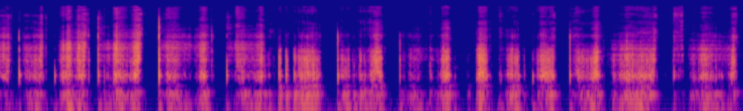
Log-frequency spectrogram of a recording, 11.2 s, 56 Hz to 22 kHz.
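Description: Fingers hold a flat, solid dark chocolate bar while a small metal carving tool with a wooden handle scrapes shavings off it. The clip is a quick run of short, dry, rasping scrapes, each stroke a brief gritty burst centered in the mids near 380 Hz. Short gaps of silence separate the strokes, and there is almost no deep low end and no ringing.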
